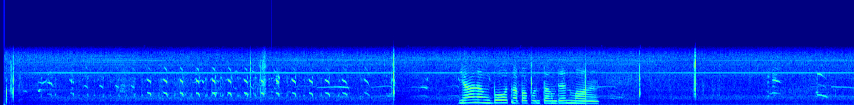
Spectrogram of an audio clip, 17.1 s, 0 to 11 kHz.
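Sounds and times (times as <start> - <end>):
birds making short hooked calls: 0.8 - 9.2.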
